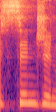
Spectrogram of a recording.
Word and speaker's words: St John: then she told me singen was an old way of pronouncing St John isn't that a boy's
